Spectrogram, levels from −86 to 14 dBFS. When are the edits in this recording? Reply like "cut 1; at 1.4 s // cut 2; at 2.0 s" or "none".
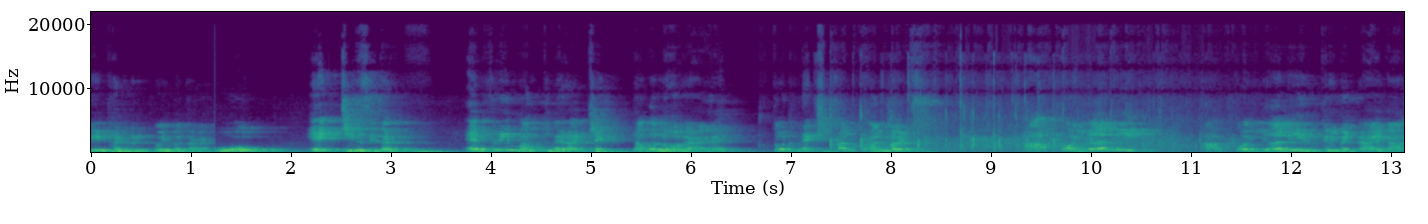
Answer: cut 1; at 1.1 s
